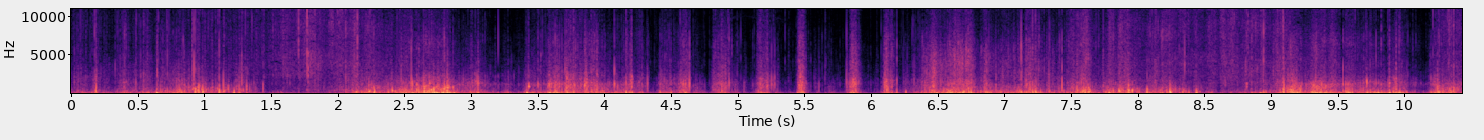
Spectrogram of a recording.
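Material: Acrylic plastic.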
